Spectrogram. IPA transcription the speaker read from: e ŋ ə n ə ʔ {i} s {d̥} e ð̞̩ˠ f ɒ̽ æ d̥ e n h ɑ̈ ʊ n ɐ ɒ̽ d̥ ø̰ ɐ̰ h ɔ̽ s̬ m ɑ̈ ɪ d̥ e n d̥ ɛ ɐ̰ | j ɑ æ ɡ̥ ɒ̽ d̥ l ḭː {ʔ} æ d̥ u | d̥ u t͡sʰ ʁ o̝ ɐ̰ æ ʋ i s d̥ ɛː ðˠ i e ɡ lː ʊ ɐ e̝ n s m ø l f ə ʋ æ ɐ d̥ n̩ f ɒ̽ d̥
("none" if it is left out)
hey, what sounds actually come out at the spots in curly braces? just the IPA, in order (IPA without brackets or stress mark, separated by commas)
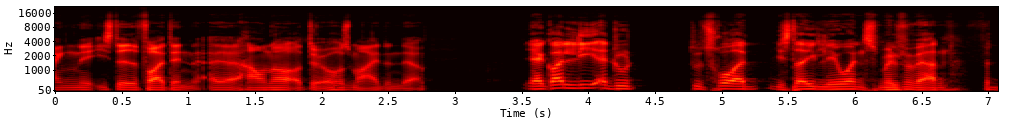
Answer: i, d̥, none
